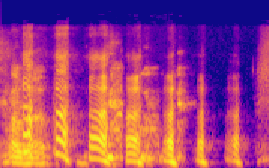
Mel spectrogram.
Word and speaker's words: Hoboken: Like let's say 2/3 people say Hoboken, but then some people choose to emphasize the second syllable and say Hoboken. So but I think it's Hoboken.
